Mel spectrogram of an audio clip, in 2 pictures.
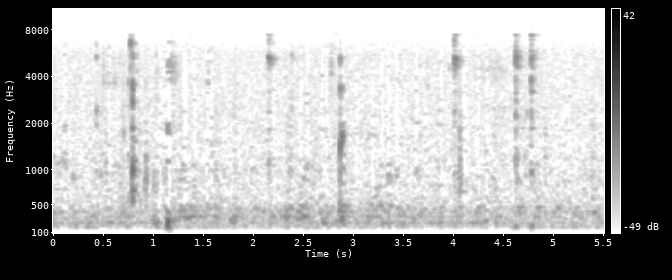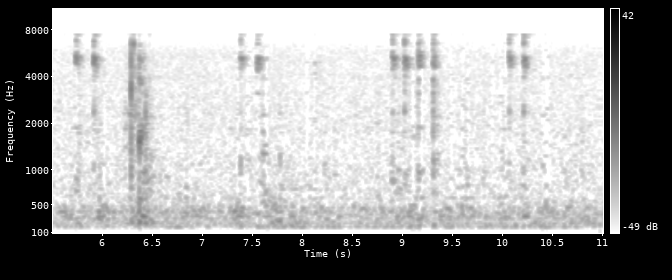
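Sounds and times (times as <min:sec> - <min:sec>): computer mouse clicks: 0:02.1 - 0:03.0, 0:04.0 - 0:05.0, 0:05.7 - 0:06.6, 0:07.4 - 0:07.8, 0:08.9 - 0:10.5.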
